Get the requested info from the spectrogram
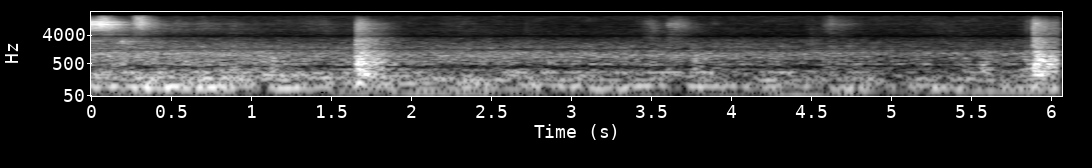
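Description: A short hiss of hair product being sprayed onto the hair, ending just after the start, then a single sharp knock about two seconds in, followed by a few faint soft brushing sounds over a low room hum.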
